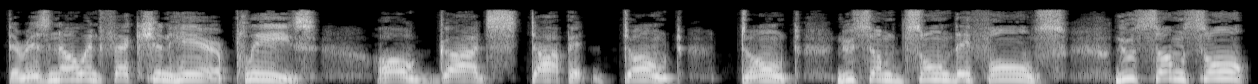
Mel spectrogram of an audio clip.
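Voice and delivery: high, anguished cries for mercy; desperate pleading. A narrator's reading. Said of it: "then began to weep".

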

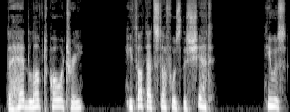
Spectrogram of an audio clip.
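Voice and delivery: put-on high, strained-cheerful boy. A narrator's reading. Jordan remembering the dead head, voice about to break. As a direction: keep it brightly high until it gives way.

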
